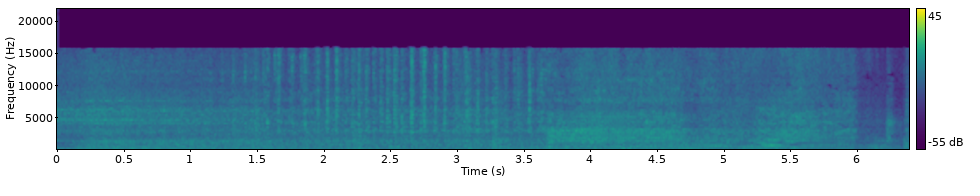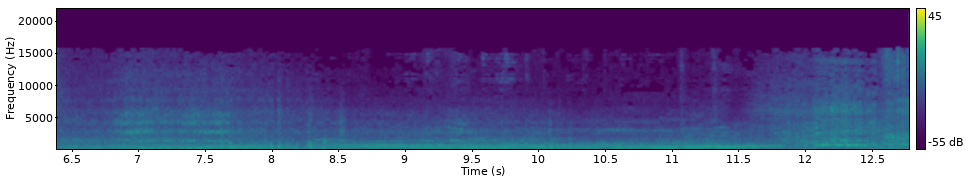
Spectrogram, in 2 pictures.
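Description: A turbocharged Honda Civic and a Lexus IS F's V8 launch from a standstill and accelerate hard. The engine note climbs repeatedly in steps as they shift up through the gears, then cuts away near the end.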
